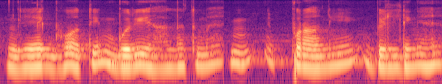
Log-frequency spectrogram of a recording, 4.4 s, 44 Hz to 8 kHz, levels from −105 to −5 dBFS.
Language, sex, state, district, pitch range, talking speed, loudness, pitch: Hindi, male, West Bengal, Dakshin Dinajpur, 130-160 Hz, 165 wpm, -19 LUFS, 140 Hz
